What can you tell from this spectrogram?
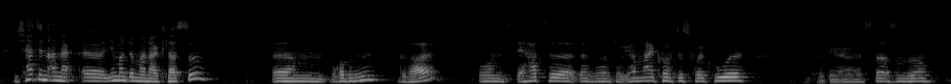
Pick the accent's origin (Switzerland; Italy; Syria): Italy; Boah, ich bin ja Italiener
